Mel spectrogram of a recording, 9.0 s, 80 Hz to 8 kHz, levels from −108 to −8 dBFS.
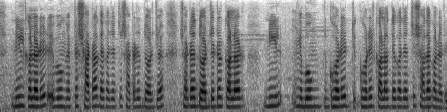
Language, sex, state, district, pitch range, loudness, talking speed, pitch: Bengali, female, West Bengal, North 24 Parganas, 215-235 Hz, -19 LUFS, 160 wpm, 220 Hz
